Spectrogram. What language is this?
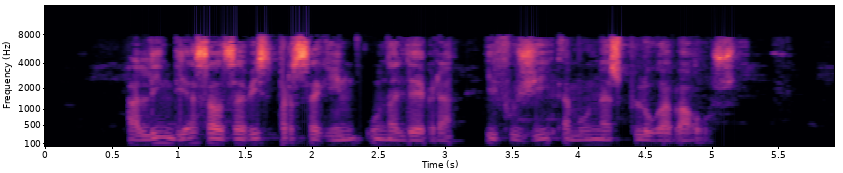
Catalan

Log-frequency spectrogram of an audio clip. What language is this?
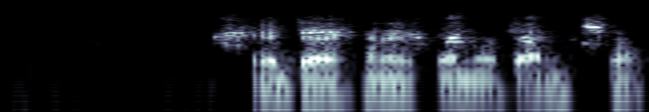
Bangla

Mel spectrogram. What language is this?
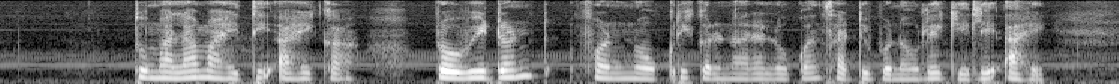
Marathi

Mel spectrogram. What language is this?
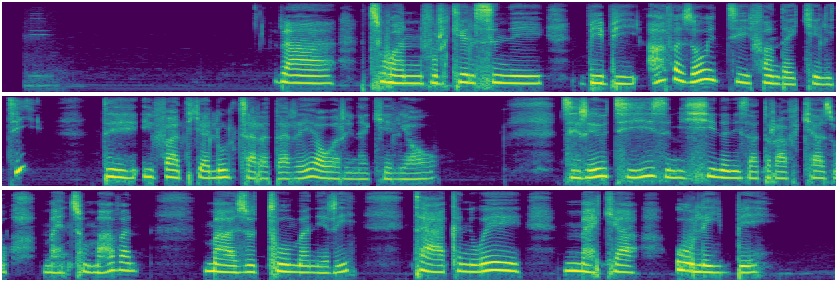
Malagasy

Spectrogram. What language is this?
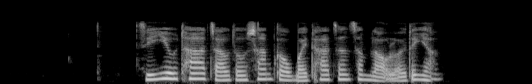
Cantonese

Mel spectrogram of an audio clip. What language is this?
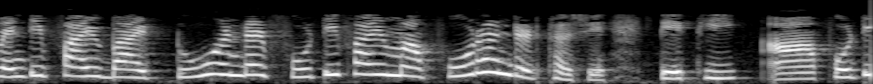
Gujarati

